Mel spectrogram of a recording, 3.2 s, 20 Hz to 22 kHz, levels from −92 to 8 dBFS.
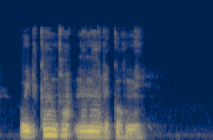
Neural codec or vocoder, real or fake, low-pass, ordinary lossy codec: none; real; 10.8 kHz; Opus, 24 kbps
